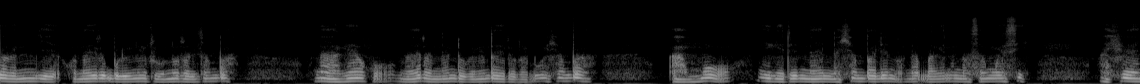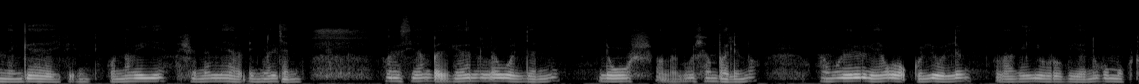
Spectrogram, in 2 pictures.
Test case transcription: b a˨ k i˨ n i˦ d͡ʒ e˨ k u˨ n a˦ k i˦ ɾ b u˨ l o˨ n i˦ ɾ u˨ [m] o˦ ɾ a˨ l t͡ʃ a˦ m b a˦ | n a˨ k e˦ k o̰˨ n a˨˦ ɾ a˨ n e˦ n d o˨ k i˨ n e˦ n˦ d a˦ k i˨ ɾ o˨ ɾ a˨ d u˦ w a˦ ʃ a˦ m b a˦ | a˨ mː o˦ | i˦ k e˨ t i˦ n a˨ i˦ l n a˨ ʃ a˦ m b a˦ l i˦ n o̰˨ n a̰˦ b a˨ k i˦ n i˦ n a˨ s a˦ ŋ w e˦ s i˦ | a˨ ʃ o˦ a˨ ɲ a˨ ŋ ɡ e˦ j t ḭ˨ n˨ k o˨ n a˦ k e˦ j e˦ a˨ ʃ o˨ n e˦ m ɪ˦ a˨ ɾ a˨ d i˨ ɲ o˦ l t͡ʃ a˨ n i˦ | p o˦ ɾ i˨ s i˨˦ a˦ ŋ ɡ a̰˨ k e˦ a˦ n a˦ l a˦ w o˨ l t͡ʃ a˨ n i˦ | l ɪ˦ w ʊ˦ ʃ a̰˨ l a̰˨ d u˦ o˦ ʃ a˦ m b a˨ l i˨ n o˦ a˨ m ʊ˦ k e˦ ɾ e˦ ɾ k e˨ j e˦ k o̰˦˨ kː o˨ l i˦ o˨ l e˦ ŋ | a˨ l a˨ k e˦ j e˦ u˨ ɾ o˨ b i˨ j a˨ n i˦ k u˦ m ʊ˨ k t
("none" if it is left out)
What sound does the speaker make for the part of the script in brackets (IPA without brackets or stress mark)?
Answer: n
